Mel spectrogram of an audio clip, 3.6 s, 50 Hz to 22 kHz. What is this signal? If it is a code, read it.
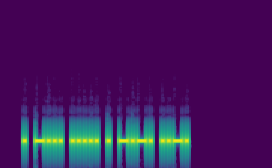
Morse code, heard as a keyed tone, about 30 wpm, 700 Hz. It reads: EB5ECF
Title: DXCC-100 Call Signs - 6 Characters - Repeated 2x - 30wpm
